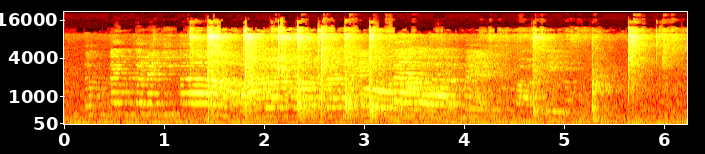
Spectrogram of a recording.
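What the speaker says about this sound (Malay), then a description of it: "Berikan tepukan untuk Nagibah." Children in a primary classroom clap for a classmate, a short scattered burst of small hands clapping over a speaking teacher and kids' voices.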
